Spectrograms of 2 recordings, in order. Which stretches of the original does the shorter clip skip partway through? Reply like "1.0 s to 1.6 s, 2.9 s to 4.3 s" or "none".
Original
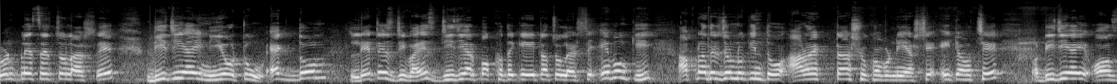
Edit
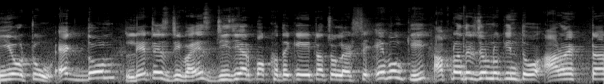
3.3 s to 3.4 s, 6.6 s to 6.8 s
